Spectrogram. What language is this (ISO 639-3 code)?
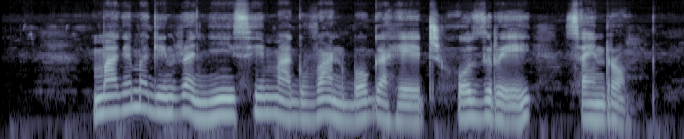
luo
